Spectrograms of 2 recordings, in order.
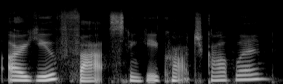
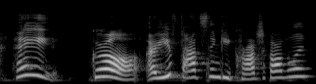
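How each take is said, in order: First: Loud, slow and drawn out; deliberate mock question. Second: High, bright-eyed loud call; high-pitched hailing. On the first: Imagining going up to a lookalike stranger, slow loud question. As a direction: ask it word by word, boldly. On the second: Acted. Calling out to a random stranger, high hailing voice. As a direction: call out in a high mock-friendly voice.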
